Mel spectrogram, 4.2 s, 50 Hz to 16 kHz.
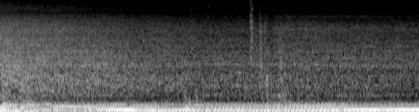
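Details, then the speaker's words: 2006 Jeep Liberty after replacing cylinder 3 coil and plug, previously stumbling and misfiring without codes: steady even low engine hum with no stumble or skipped beats, a lot smoother; engine light still on pending code clear. "But it sure sounds like we got her. Oh yeah, it's a lot smoother."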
